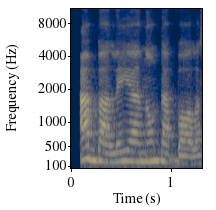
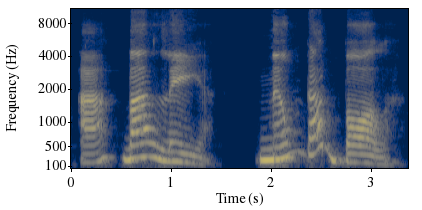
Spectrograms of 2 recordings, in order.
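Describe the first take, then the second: First: It is read at the quickest pace. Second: It is read at a slow, normal pace.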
